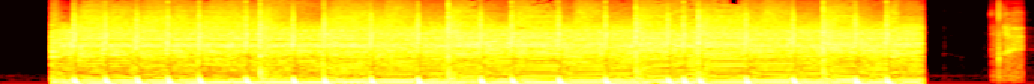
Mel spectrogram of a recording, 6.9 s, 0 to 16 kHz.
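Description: A 7-string guitar riff with a southern twang on the flattened third: dense, distorted, loud playing with rhythmic low chugs and steady drum hits, cutting off abruptly before a brief final burst.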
